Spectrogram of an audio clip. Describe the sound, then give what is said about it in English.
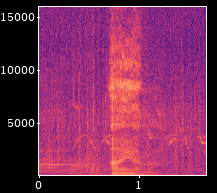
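A single short cow moo on a morning, loud, dropping in pitch over about half a second, then fading back into a quiet outdoor background. “The birds are singing, the cows are cowing.”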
